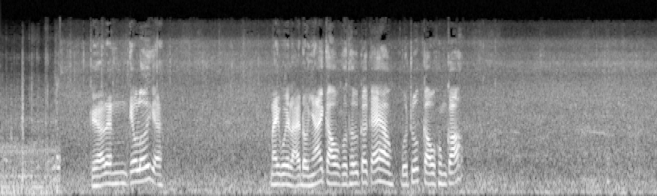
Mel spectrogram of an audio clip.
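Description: Small waves wash gently onto a sandy beach.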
